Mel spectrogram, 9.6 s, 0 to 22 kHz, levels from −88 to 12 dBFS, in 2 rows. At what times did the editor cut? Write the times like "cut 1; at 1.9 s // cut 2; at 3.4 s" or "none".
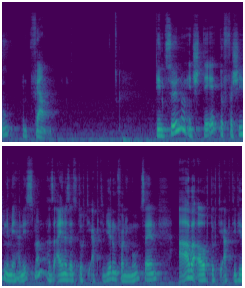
cut 1; at 3.1 s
